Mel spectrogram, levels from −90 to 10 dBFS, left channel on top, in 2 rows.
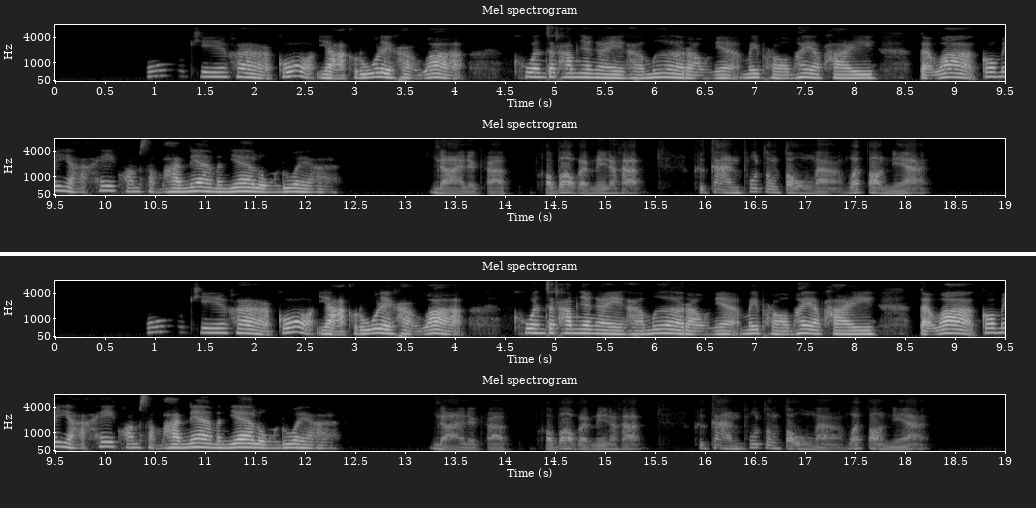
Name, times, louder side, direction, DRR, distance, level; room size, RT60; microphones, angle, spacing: voice 1, 1.5-4.3 4.6-12.3, right 2 dB, 30° right, 0.5 m, -23 dB
voice 2, 13.2-14.0 14.4-15.4 15.9-18.2, left 3 dB, 40° left, 0.9 m, -36 dB
3.1 x 2.3 x 2.4 m
head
